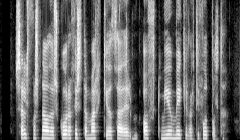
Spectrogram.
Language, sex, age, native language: Icelandic, female, 40-49, Icelandic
